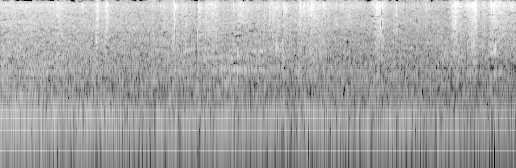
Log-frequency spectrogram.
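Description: A steady low mechanical hum, like a running motor, with a few faint light ticks over it in the second half.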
